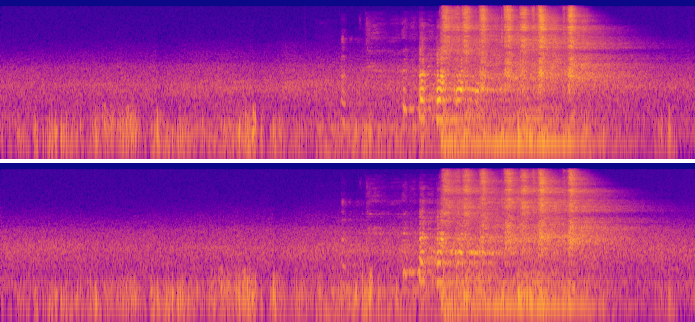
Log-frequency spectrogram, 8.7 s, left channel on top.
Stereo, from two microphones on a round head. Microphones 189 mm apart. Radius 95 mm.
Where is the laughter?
35° left (ahead or behind), 3.5 m.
